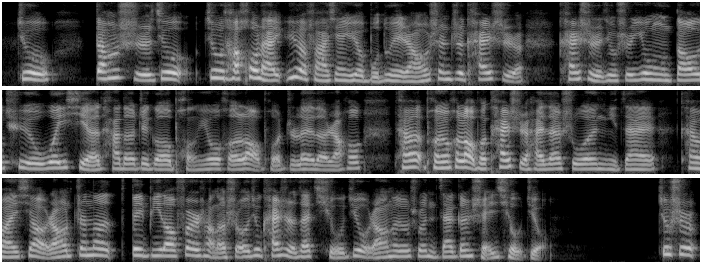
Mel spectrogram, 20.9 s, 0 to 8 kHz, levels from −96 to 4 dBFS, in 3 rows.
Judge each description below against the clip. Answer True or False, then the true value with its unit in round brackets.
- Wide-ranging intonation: False (4.3 semitones)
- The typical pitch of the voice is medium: False (205 Hz)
